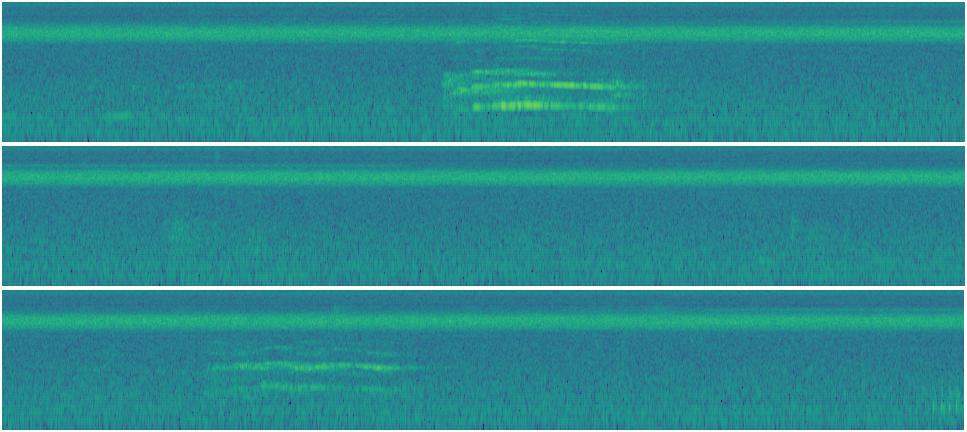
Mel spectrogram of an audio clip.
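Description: A rooster crows loudly about four seconds in, and a second, fainter crow comes near the twenty-two second mark. A steady, high-pitched drone of midsummer insects runs underneath.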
